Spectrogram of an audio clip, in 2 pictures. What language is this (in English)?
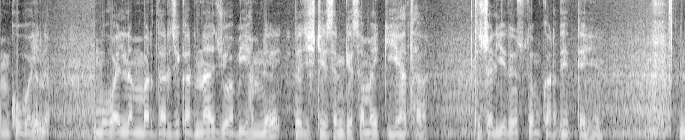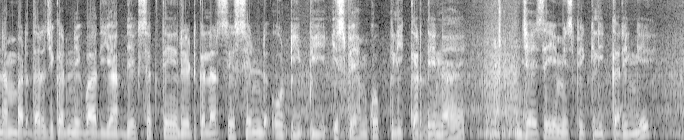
Hindi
